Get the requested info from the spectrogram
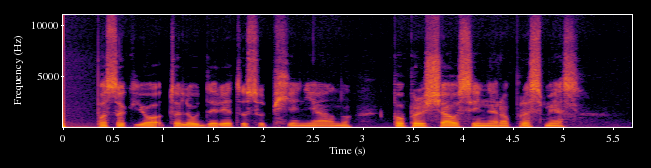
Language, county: Lithuanian, Utena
